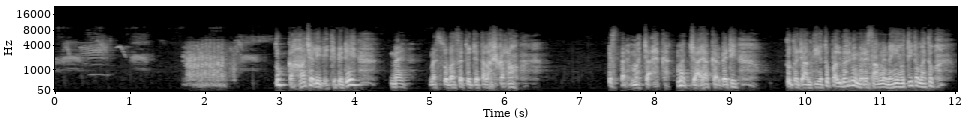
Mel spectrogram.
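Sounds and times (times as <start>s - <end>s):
birds chirping: 0.0s - 3.8s.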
